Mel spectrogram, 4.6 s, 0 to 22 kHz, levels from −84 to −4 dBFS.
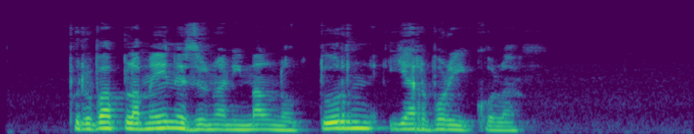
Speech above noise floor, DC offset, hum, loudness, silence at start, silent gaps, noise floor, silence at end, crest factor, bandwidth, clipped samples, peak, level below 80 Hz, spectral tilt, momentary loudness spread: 40 dB; under 0.1%; none; -22 LUFS; 0.5 s; none; -61 dBFS; 1.15 s; 18 dB; 10.5 kHz; under 0.1%; -6 dBFS; -60 dBFS; -7.5 dB/octave; 10 LU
